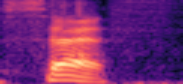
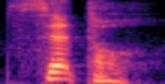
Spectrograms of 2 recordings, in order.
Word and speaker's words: Seth: Anyway, Radiant is, of course, about a boy named Seth, or Seto, as it's pronounced in Japanese.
